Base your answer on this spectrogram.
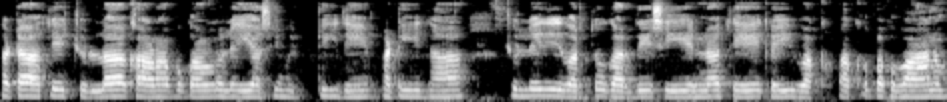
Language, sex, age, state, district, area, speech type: Punjabi, male, 30-45, Punjab, Barnala, rural, spontaneous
